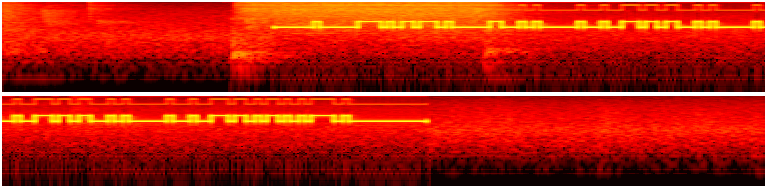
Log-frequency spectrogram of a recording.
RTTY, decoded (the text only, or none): CQ CQ CQ DE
